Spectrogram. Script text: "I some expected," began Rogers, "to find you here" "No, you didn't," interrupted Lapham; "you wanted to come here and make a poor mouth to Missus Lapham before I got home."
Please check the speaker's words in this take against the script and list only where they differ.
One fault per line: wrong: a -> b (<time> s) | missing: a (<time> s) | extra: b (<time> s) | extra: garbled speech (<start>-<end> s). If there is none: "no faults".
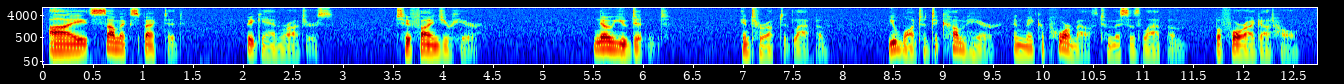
no faults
